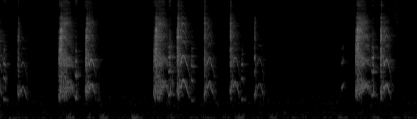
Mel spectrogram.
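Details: Parrot imitating a human cough: bursts of harsh, raspy coughing noises in quick clusters of two to five, separated by short silences, repeated three times in a quiet indoor setting.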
